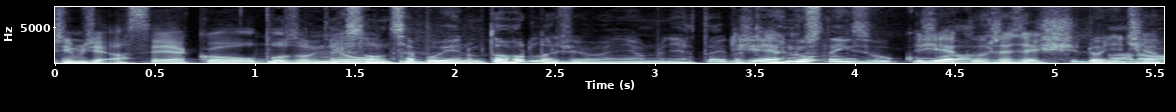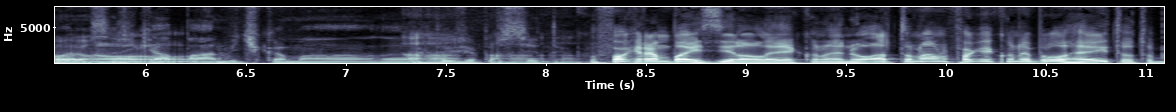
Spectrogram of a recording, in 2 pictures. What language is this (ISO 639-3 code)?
ces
